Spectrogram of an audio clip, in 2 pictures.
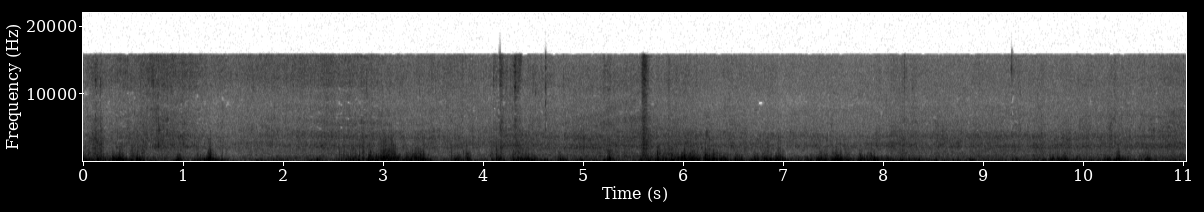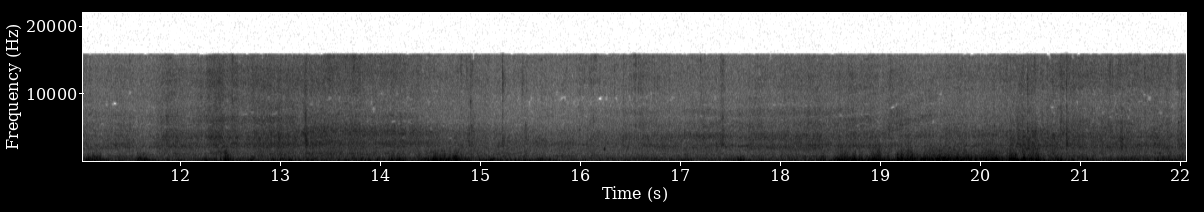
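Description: Rough waves slap and splash against a moving boat's hull.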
